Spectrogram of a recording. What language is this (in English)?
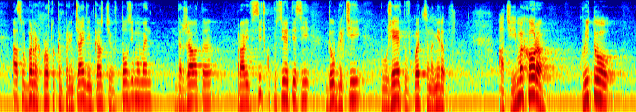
Bulgarian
